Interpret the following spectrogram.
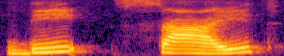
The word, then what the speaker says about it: decide: Decide, Decides.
